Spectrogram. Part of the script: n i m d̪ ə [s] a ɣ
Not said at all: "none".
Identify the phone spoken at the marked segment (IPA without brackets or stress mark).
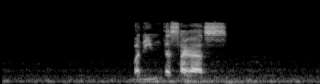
s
